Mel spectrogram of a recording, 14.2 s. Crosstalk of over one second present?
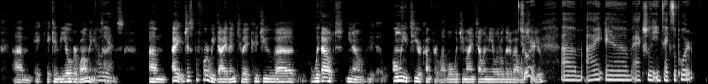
No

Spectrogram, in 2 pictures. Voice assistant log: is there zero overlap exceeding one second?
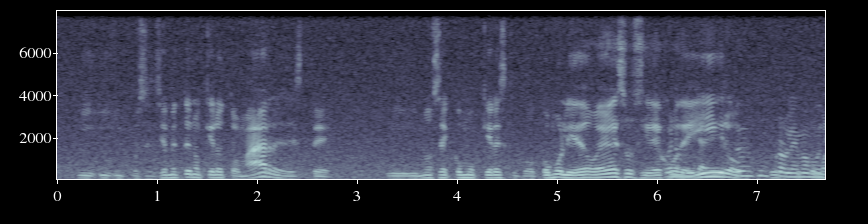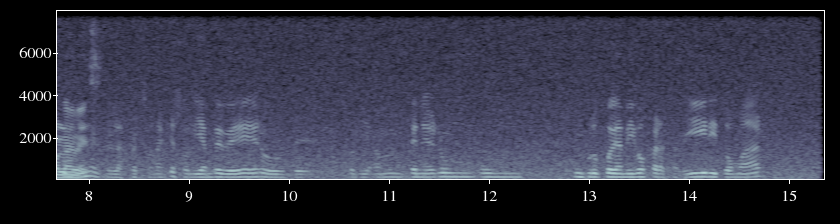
No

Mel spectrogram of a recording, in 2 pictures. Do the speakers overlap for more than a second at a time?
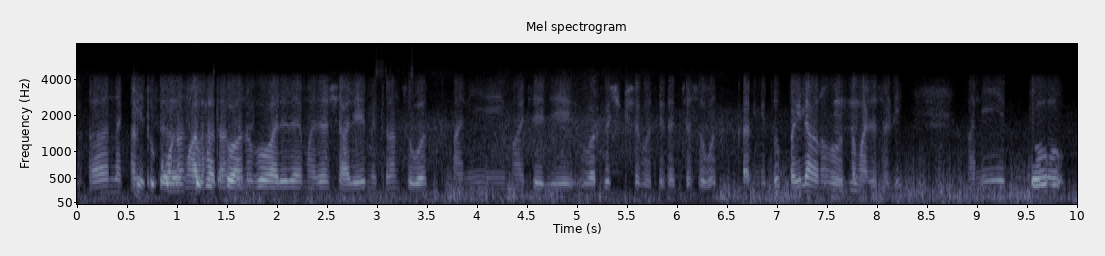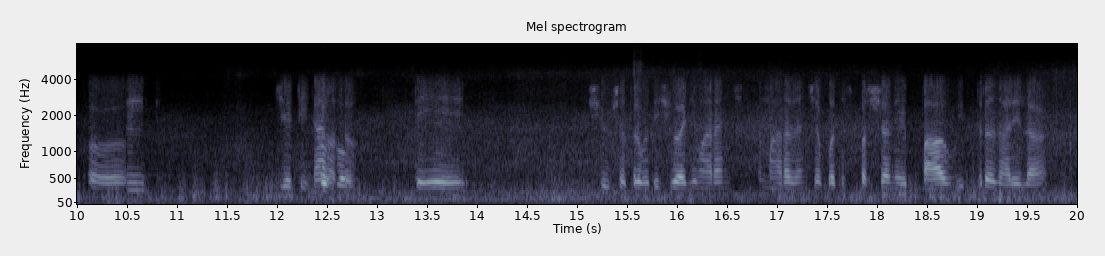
Yes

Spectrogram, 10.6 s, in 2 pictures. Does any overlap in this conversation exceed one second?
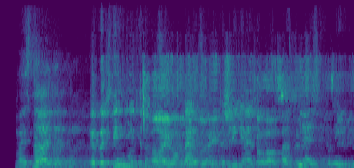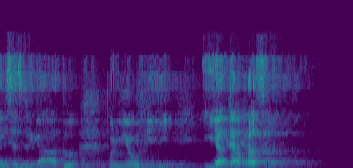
Yes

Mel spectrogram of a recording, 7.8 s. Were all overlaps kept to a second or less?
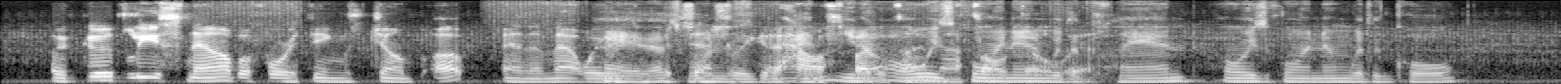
No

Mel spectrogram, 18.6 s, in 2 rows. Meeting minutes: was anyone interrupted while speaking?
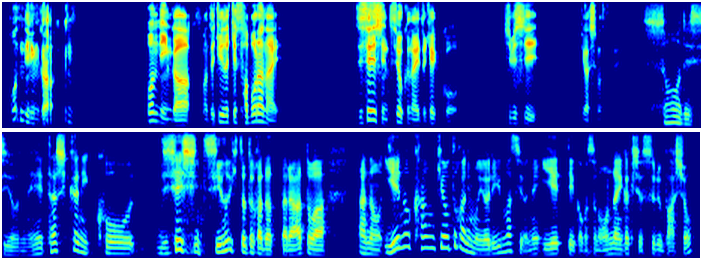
No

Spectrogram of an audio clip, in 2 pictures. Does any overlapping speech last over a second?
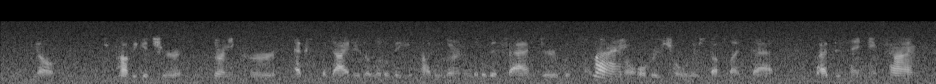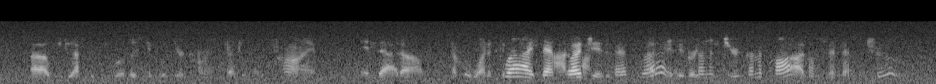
Yes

